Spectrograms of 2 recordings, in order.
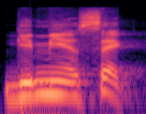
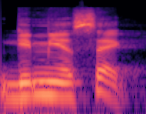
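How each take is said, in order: The two takes are said the same way.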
